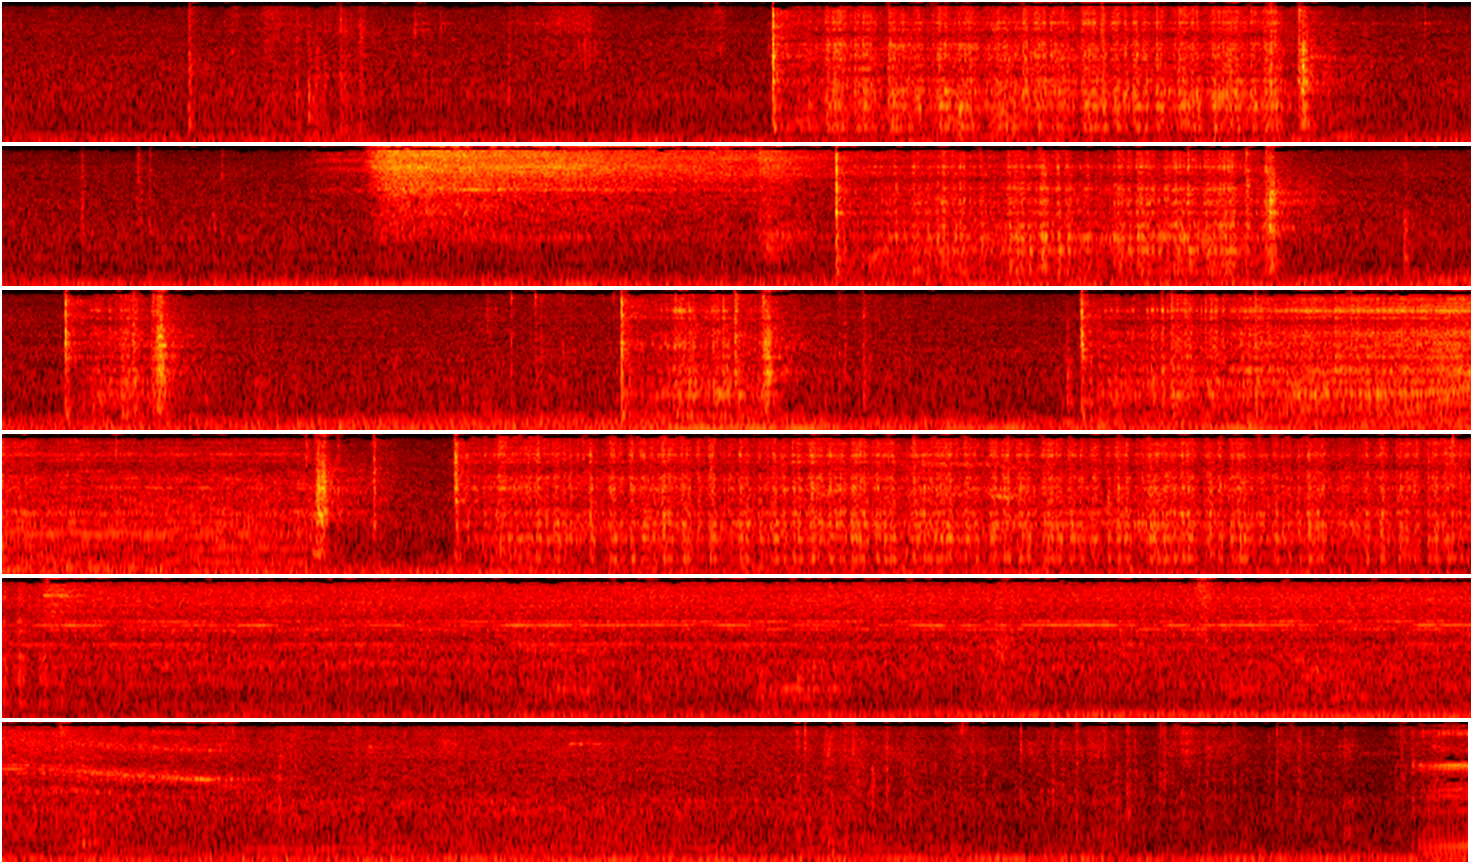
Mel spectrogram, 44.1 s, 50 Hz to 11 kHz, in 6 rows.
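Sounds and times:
brief hiss: 9.0 - 11.4.

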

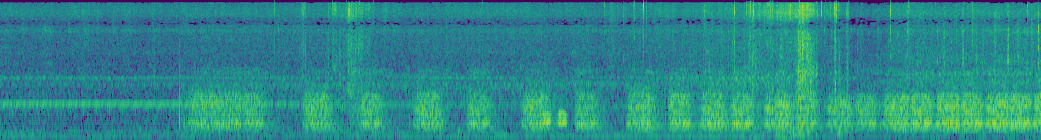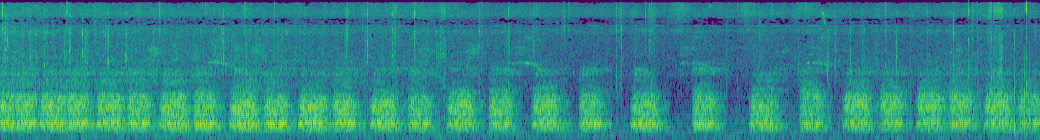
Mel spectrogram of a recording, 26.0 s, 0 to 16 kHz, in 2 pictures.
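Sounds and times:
model steam locomotive chuffing: 0.0 - 26.0
scraping crackle: 6.6 - 16.2.

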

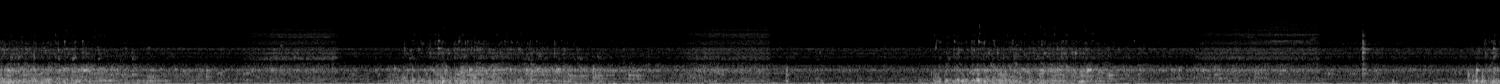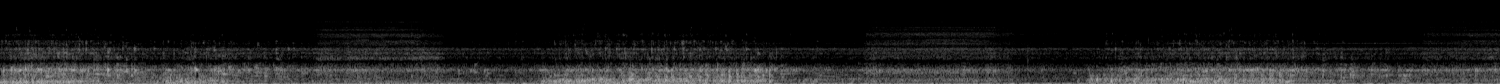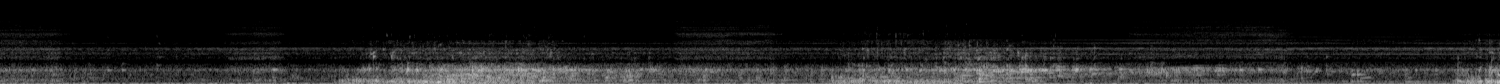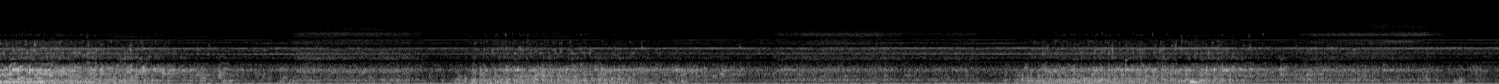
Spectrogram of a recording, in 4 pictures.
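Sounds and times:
bubbling exhale: 0.0 - 7.9, 9.2 - 13.3, 14.6 - 19.8, 20.4 - 30.9, 32.2 - 59.7
regulator hissing inhale: 2.2 - 3.8, 6.7 - 8.2, 11.8 - 13.5, 17.9 - 20.0, 22.8 - 25.8, 29.0 - 33.4, 35.4 - 38.3, 39.6 - 44.5, 45.6 - 59.9.

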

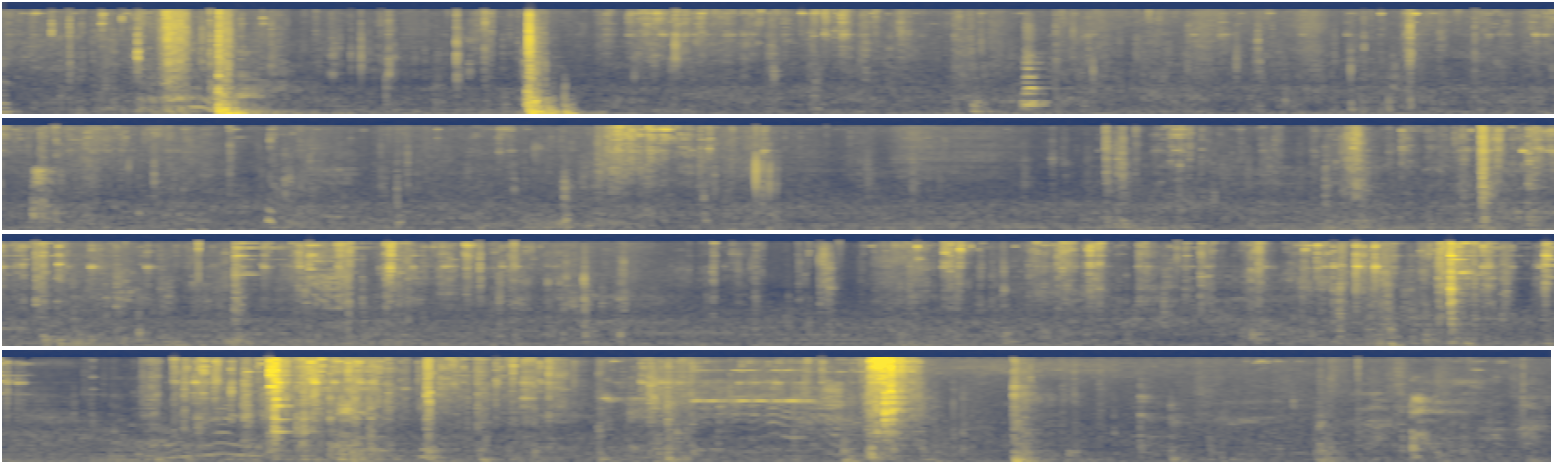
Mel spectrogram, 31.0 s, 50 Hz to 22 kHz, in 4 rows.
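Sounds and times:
rustle of blankets and bags: 0.0 - 31.0
jangling keys clicks: 13.0 - 28.0.

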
